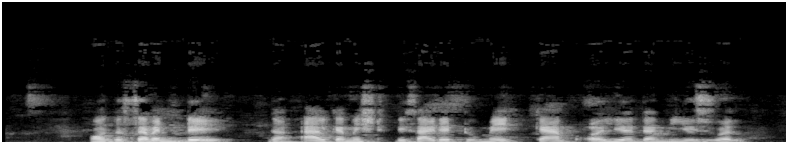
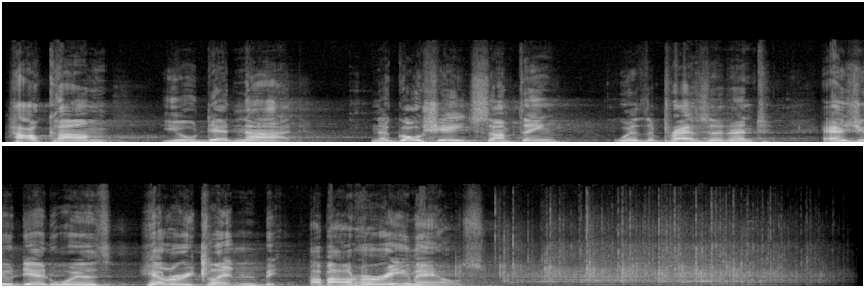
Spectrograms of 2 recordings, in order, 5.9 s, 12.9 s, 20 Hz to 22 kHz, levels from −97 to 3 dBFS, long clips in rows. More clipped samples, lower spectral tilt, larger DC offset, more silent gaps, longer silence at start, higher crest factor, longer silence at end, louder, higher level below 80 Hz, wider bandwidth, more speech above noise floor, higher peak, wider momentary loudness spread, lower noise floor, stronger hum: neither; about the same, -4.5 dB/octave vs -4 dB/octave; neither; neither; first, 0.65 s vs 0.05 s; about the same, 18 dB vs 18 dB; second, 0.3 s vs 0.55 s; first, -19 LUFS vs -23 LUFS; first, -60 dBFS vs -76 dBFS; second, 9.4 kHz vs 15.5 kHz; first, 35 dB vs 29 dB; first, -2 dBFS vs -6 dBFS; second, 9 LU vs 16 LU; about the same, -54 dBFS vs -51 dBFS; neither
